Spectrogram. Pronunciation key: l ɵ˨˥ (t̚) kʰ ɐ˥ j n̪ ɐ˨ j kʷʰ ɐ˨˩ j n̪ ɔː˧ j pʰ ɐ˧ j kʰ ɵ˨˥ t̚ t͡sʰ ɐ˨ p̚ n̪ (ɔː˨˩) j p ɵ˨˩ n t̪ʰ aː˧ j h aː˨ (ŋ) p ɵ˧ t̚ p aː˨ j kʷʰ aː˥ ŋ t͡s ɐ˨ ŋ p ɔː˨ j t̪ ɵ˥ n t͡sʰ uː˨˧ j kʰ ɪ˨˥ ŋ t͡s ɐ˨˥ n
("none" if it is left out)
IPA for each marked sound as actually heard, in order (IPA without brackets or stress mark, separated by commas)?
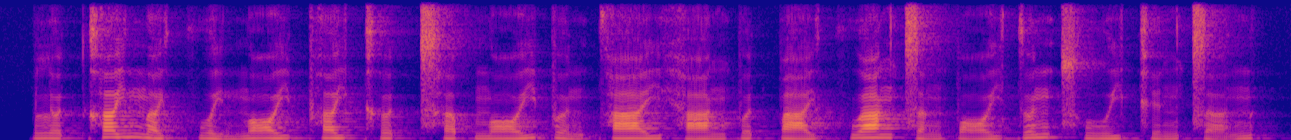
t̚, ɔː˨˥, ŋ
